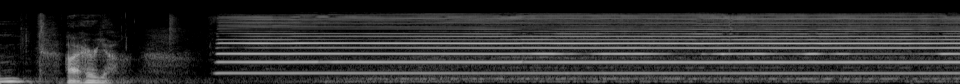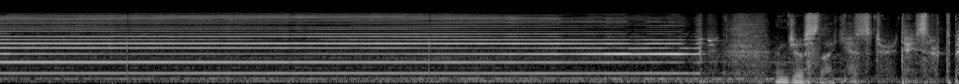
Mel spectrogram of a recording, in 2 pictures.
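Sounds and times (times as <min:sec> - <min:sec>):
speech: 0:00.0 - 0:01.3, 0:17.4 - 0:19.1
love tuner blown at 528 hertz: 0:02.2 - 0:18.2
people humming: 0:05.8 - 0:18.3.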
